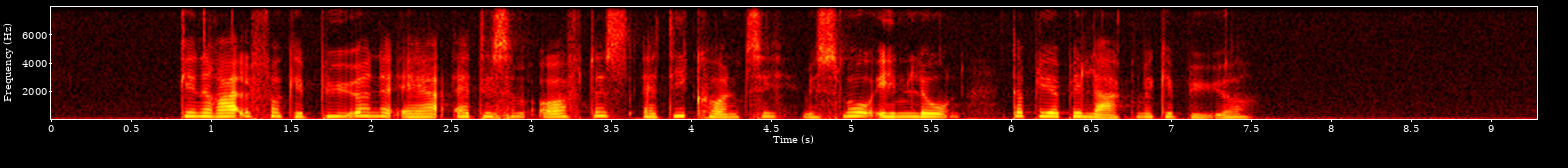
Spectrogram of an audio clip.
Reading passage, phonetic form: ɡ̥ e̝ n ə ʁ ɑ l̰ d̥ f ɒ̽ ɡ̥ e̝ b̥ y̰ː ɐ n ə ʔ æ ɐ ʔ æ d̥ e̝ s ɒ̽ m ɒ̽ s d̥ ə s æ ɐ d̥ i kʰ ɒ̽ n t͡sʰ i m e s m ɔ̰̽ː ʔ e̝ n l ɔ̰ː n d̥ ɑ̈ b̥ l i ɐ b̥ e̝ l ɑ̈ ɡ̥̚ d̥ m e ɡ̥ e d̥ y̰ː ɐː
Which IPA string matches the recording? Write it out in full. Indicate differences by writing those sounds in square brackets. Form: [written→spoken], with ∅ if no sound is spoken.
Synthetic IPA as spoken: ɡ̥ e̝ n ə ʁ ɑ l̰ d̥ f ɒ̽ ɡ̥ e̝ b̥ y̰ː ɐ n ə ʔ æ ɐ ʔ æ d̥ e̝ s ɒ̽ m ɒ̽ [s→f] d̥ ə s æ ɐ d̥ i kʰ ɒ̽ n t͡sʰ i m e s m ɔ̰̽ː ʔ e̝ n l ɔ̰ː n d̥ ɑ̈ b̥ l i ɐ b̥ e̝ l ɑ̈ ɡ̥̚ d̥ m e ɡ̥ e [d̥→b̥] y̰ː ɐː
